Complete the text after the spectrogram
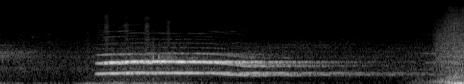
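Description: A magical shimmer rings out.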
